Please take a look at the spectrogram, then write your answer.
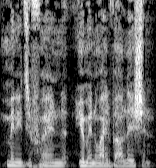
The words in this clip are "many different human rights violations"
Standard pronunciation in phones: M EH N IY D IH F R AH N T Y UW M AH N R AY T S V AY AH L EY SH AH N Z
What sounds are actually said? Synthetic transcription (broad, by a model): M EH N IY D IH F R AH N T Y UW M AH N W AY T V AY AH L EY SH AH N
